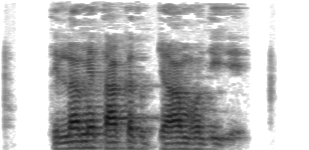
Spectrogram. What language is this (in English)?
Gurgula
